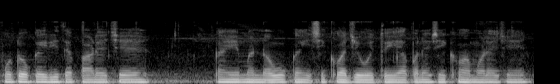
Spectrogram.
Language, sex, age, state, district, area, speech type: Gujarati, male, 18-30, Gujarat, Amreli, rural, spontaneous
